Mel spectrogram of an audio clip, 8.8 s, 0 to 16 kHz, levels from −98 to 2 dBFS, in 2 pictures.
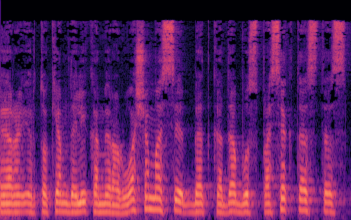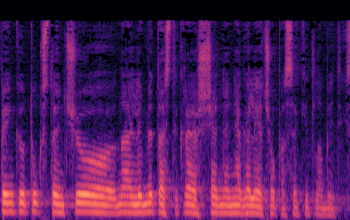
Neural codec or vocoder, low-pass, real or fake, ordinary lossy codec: none; 14.4 kHz; real; MP3, 48 kbps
